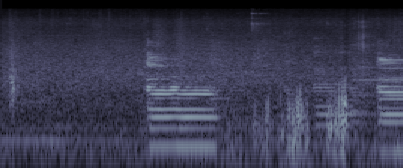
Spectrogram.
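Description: A live rock band on amplified electric guitars and drums. About a second and a half in, a loud guitar chord rings for about half a second. A few sharp drum hits follow, and another chord comes in near the end.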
